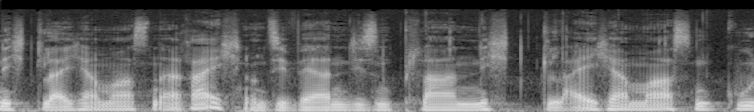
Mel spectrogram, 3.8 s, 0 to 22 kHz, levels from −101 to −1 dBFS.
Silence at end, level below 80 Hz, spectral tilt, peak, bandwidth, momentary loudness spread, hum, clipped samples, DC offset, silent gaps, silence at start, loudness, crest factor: 0 s; -38 dBFS; -6.5 dB/octave; -4 dBFS; 13.5 kHz; 4 LU; none; under 0.1%; under 0.1%; none; 0 s; -19 LUFS; 14 dB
